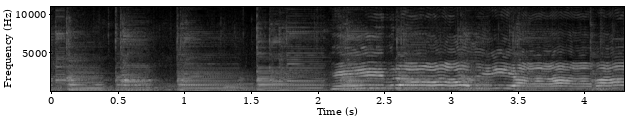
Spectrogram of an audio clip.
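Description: Unamplified acoustic guitar strumming chords of a Sardinian canto a chitarra "secondo in re", about twice a second. About halfway through, a man's high, ornamented singing voice with a wide quavering trill comes in over the guitar.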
